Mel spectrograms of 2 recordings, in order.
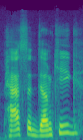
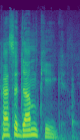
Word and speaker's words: Passadumkeag: Passadumkeag? – Passadumkeag.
